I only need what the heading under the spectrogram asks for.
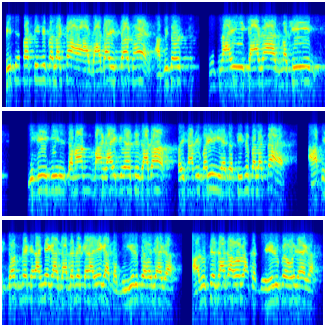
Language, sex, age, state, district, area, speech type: Hindi, male, 60+, Bihar, Muzaffarpur, rural, conversation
